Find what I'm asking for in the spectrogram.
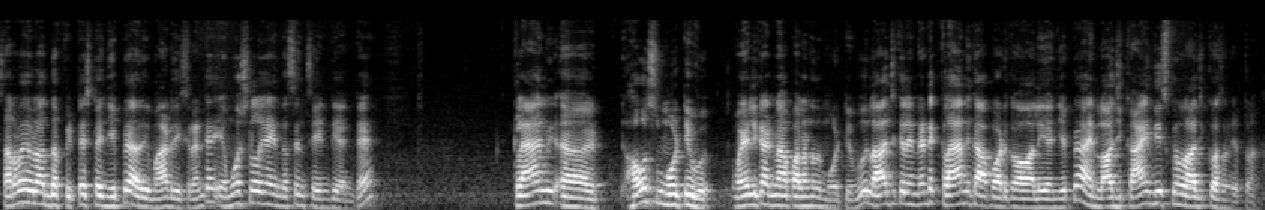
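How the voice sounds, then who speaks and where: A man giving a quick, animated review of a reality show, acting out what the contestants said. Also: a little high. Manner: animated, re-enacts contestants' quotes. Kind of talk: fast recap commentary.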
